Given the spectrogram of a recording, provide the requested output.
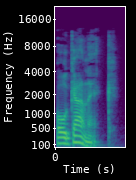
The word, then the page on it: organic: British English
